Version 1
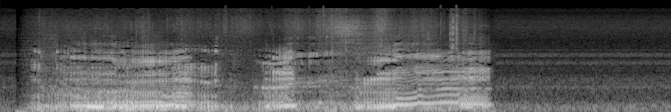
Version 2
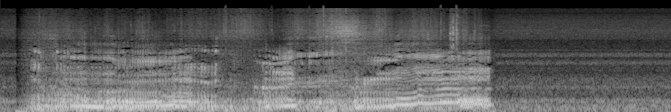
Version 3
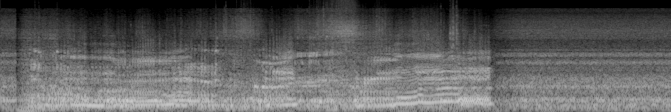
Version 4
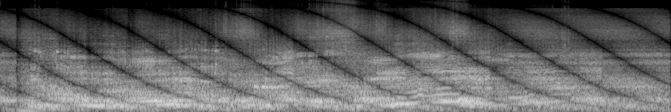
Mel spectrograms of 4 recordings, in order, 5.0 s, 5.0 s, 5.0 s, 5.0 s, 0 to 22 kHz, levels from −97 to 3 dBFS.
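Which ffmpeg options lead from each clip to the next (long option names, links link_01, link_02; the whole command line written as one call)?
ffmpeg -i in.wav -filter_complex "[0:a]asplit=2[link_01][link_02];[link_02]acompressor=threshold=-28dB:ratio=6,volume=-1dB[link_03];[link_01][link_03]amix=inputs=2:normalize=0,alimiter=limit=-13.5dB:level=0:latency=1:release=32,superequalizer=6b=3.55:15b=1.78" out.wav
ffmpeg -i in.wav -filter_complex "[0:a]acompressor=threshold=-33dB:ratio=2.5,afreqshift=29,asplit=2[link_01][link_02];[link_02]highpass=frequency=720:poles=1,volume=19dB,asoftclip=type=tanh:threshold=-17.5dB[link_03];[link_01][link_03]amix=inputs=2:normalize=0,lowpass=frequency=1300:poles=1,volume=-6dB,volume=5.5dB" out.wav
ffmpeg -i in.wav -filter_complex "[0:a]asplit=2[link_01][link_02];[link_02]aecho=0:1:838:0.447[link_03];[link_01][link_03]amix=inputs=2:normalize=0,asplit=2[link_04][link_05];[link_05]afreqshift=-1.8[link_06];[link_04][link_06]amix=inputs=2:normalize=1,volume=5dB" out.wav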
